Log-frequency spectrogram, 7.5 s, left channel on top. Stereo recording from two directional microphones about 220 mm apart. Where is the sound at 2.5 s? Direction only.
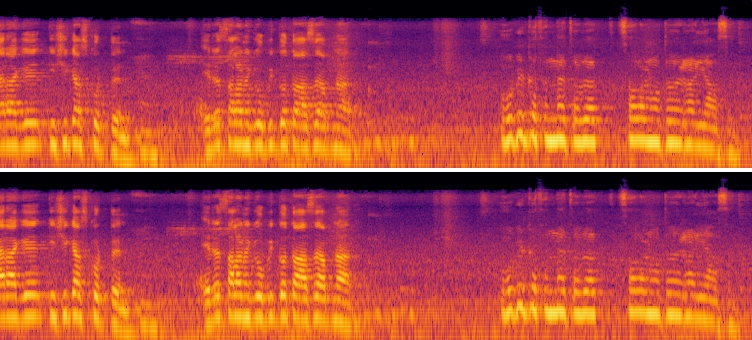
10° left (ahead or behind).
